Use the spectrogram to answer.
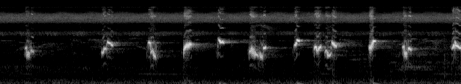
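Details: Sooty-headed bulbul singing hard, its song said to provoke replies from other bulbuls. Loud, uneven whistled notes, some doubled, slur up and down in quick succession against a continuous high-pitched hiss.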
